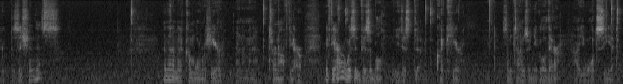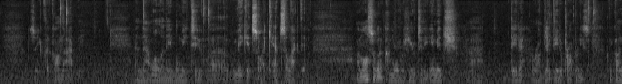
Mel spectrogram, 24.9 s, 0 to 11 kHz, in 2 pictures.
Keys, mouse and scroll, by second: 5.3 click, 12.2 click, 16.5 click, 17.0-18.0 scroll down 1, 18.0-19.6 scroll down 2, 24.2 click.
